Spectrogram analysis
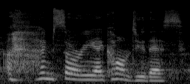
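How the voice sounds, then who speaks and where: A woman's voice: mid-range voice, moderate pace, very noisy, lightly acted. An actress playing a curious, dryly witty woman leader who talks in a chatty, lightly teasing way.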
